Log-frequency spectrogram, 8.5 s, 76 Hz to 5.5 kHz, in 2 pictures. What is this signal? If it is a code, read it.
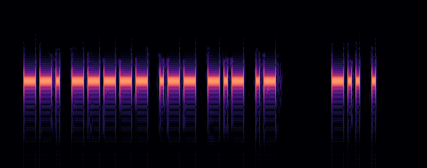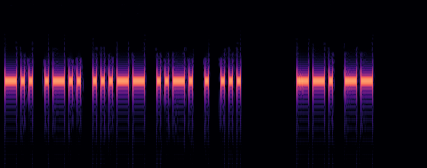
Morse code, heard as a keyed tone, about 30 wpm, 700 Hz. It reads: G0WKA DE DL3FES GM
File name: UK MASTER QSOs TRAINING / 30WPM / UK MASTER QSOs 0018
